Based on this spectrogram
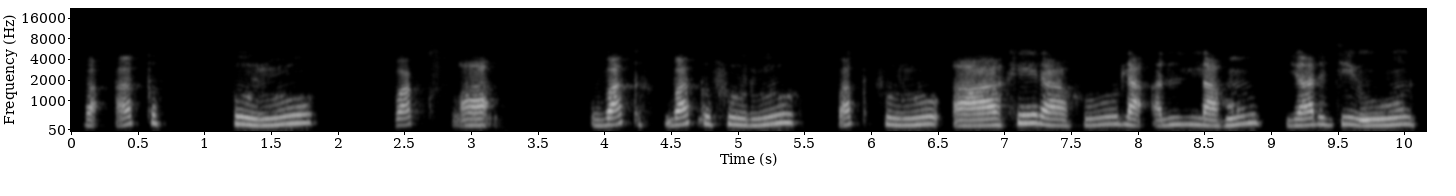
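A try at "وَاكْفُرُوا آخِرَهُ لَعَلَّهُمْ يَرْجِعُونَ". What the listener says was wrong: آپ آخری حروف کو لمبا کیوں کر رہے ہیں؟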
